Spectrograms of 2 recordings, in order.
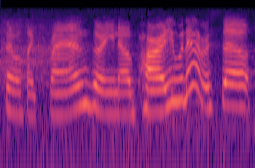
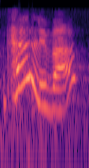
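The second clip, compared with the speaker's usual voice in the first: put-on Valley girl accent; 5 semitones higher, 5 dB louder than usual. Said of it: "Say something, Valley girl".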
